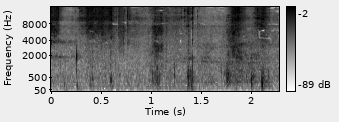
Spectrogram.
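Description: Footsteps on dry grass and loose stones: a few soft, separate scuffs and rustles.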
